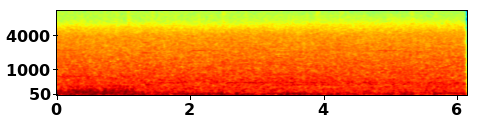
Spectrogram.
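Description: Bow River Falls in Banff National Park roars as a dense, continuous rush of falling water, loud and close, with no voices.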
